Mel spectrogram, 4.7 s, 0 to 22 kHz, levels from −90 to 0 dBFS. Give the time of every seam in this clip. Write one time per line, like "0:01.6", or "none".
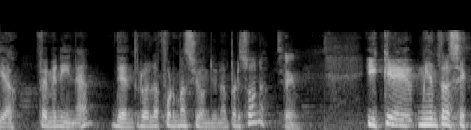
none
